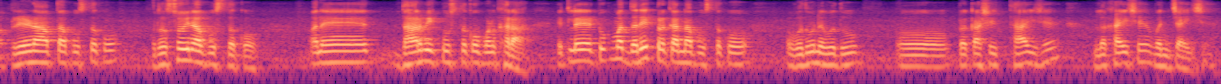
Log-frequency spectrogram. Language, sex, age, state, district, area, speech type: Gujarati, male, 60+, Gujarat, Rajkot, urban, spontaneous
